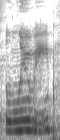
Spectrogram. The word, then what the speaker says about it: Lume: this video because I didn't know how to pronounce it. It's Lumi.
